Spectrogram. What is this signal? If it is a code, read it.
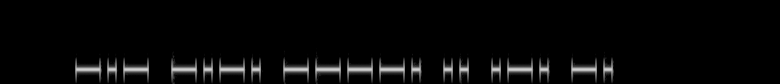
Morse code, heard as a keyed tone, about 15 wpm, 700 Hz. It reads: KC9IRN
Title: USA Call Signs - 6 Characters - Repeated 3x - 15wpm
